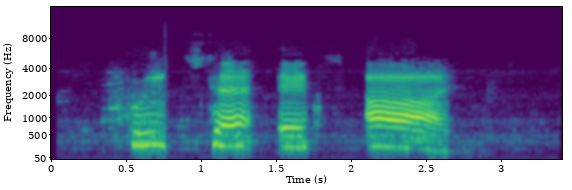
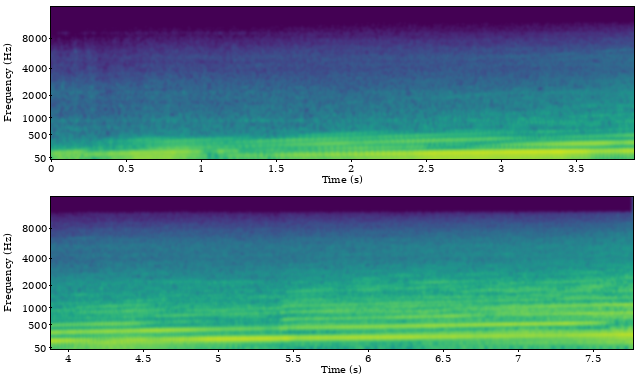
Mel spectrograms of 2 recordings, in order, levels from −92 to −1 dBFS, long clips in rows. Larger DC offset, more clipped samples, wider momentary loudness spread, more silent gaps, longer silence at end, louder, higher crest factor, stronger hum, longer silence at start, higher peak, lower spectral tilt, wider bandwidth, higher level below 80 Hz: neither; neither; first, 14 LU vs 10 LU; neither; first, 0.75 s vs 0 s; about the same, -16 LUFS vs -14 LUFS; about the same, 16 dB vs 12 dB; neither; first, 0.4 s vs 0 s; about the same, -2 dBFS vs 0 dBFS; second, -5.5 dB/octave vs -8 dB/octave; second, 6 kHz vs 9 kHz; second, -66 dBFS vs -24 dBFS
